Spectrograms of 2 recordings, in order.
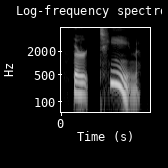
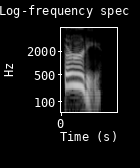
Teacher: The difference is all about stress. 13 stresses the second part. 13. 30 stresses the first part. 30. And the ending is softer, almost like 30.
